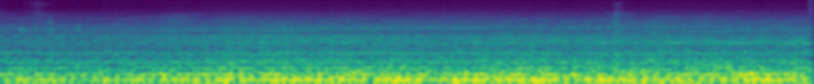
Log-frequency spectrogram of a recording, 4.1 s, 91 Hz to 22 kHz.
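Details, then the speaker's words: Braun Series 9 PRO+ shaver 6-in-1 cleaning base at end of self-clean: small drying fan whirs steadily with a constant thin tone, no rattle or wobble, drying the razor head normally. "Then you'll hear it kicks a little fan on. It's going to dry that shower or that razor head when it's all done."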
